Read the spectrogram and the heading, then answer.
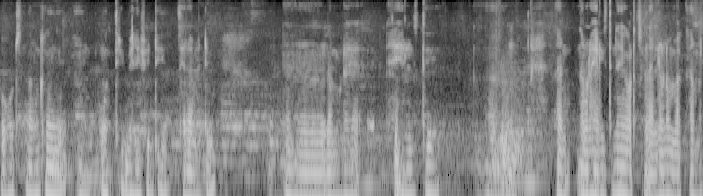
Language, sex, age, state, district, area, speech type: Malayalam, male, 18-30, Kerala, Idukki, rural, spontaneous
